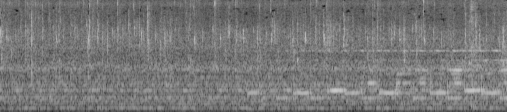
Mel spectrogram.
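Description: Battered chicken skin deep-frying in hot oil, a steady sizzle with fine, rapid crackles and pops throughout.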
